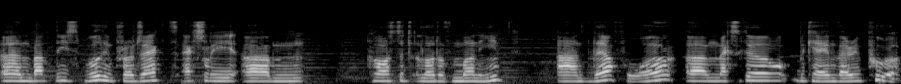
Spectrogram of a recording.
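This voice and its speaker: A man with a non-native accent speaks at a fairly slow pace and fairly high pitch. Music plays in the background. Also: fairly even intonation. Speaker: history YouTuber. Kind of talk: history narration to camera. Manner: hesitant, many fillers.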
